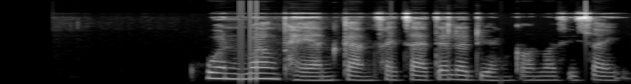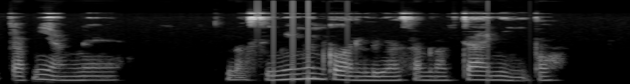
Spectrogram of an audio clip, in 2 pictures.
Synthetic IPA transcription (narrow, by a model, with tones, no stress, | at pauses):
kʰu˧˥˨ənwaː˧˥˨ŋpʰɛː˨˦nkaː˨˩nsa˧˩jt͡ɕaː˧˩jt̪ɛː˧˩˨la˧dɯ˨˩ənkɔː˧˨nwaː˧si˧˦sa˧˩jka˧˦p̚ʔi˧ɲa˧˩ŋnɛː˧˨ | lɛ˧˩˨wsi˧˦miː˧˥˨ŋɤ˧˥˨nkɔː˧˩nlɯ˨˩˦ɐsa˨˦mla˧˦p̚t͡ɕaː˧˨jŋi˧˩ŋbɔ˧˦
